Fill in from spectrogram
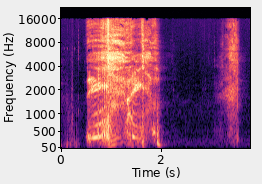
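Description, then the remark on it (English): A raspy bout of throat clearing and hacking lasts over a second, followed after a pause by one shorter cough. No talking is heard. “You're making me have a coughing fit.”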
